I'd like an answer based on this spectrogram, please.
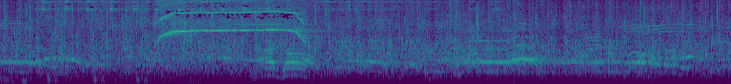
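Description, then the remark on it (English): An audience claps steadily in a dense, continuous wash while a voice rises above it, with a sustained high tone sounding briefly through the middle. “Oh, clap your hands.”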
